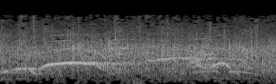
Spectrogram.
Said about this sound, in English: So Sam, give Sam a round of applause, by the way. Phenomenal.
